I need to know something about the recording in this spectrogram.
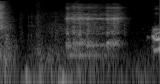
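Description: A child's electronic toy playing a short sound, about half a second long, near the middle.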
